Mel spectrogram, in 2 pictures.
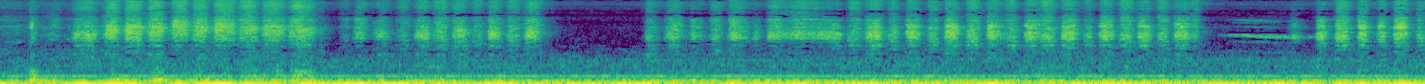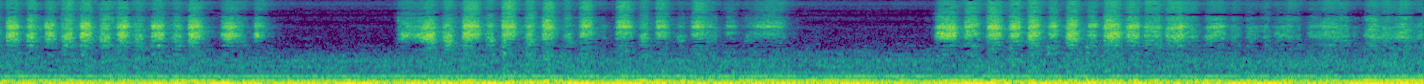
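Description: Scratchy rubbing strokes on sketchbook paper as a hand works a charcoal drawing, in runs of one to three seconds broken by short pauses. A steady low hum sits underneath.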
